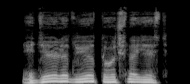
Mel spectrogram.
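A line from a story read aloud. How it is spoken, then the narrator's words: Uncertain. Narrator (Russian): неуверенно ответил парень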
